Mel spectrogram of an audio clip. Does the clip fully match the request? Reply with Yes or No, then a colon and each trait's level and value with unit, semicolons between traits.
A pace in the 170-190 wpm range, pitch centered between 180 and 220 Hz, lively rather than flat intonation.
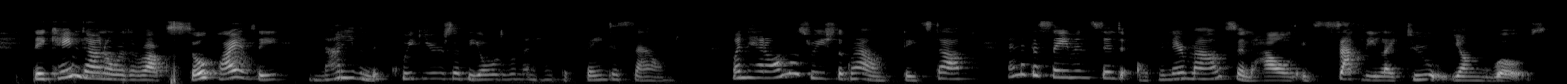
No: average, 175 wpm; very high, 250 Hz; wide, 6.4 semitones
